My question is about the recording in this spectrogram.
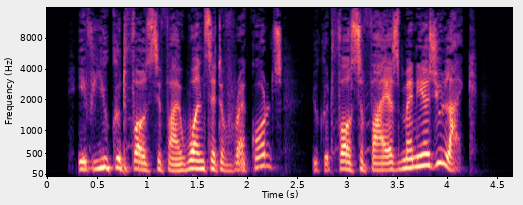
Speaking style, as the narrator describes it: replied harshly

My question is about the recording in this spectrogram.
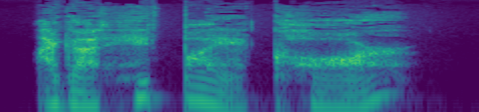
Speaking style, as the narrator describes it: Sophia whispered

